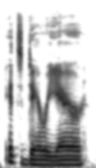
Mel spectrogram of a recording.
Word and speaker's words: derrière: It's derrière. Of course we had to get to derrière. D-E-R-R-I-E-R-E.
